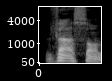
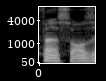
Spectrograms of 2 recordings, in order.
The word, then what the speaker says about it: Vincent: Je mocht Vincent zeggen, niet Vincent. Nochtans ben ik naar een college geweest waar ze zeiden van... Uh, ja, uw naam kan perfect in het Nederlands worden uitgesproken, dus vanaf nu zal het Vincent zijn. Maar jullie mogen Vincent zeggen, alvast als je mij ook wilt noemen zoals mijn mama mij ooit genoemd heeft.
